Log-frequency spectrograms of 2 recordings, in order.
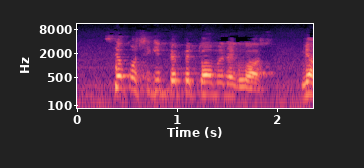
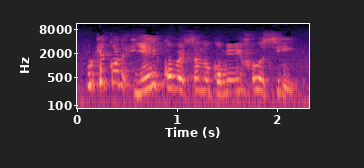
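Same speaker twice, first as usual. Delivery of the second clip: normal talking voice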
